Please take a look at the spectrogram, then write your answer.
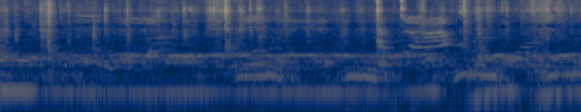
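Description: A pigeon coos softly in a loft, repeated low rolling coos under steady Filipino speech, with other birds and children faintly in the background.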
